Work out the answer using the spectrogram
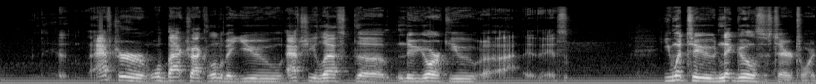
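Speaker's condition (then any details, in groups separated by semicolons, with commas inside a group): No condition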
